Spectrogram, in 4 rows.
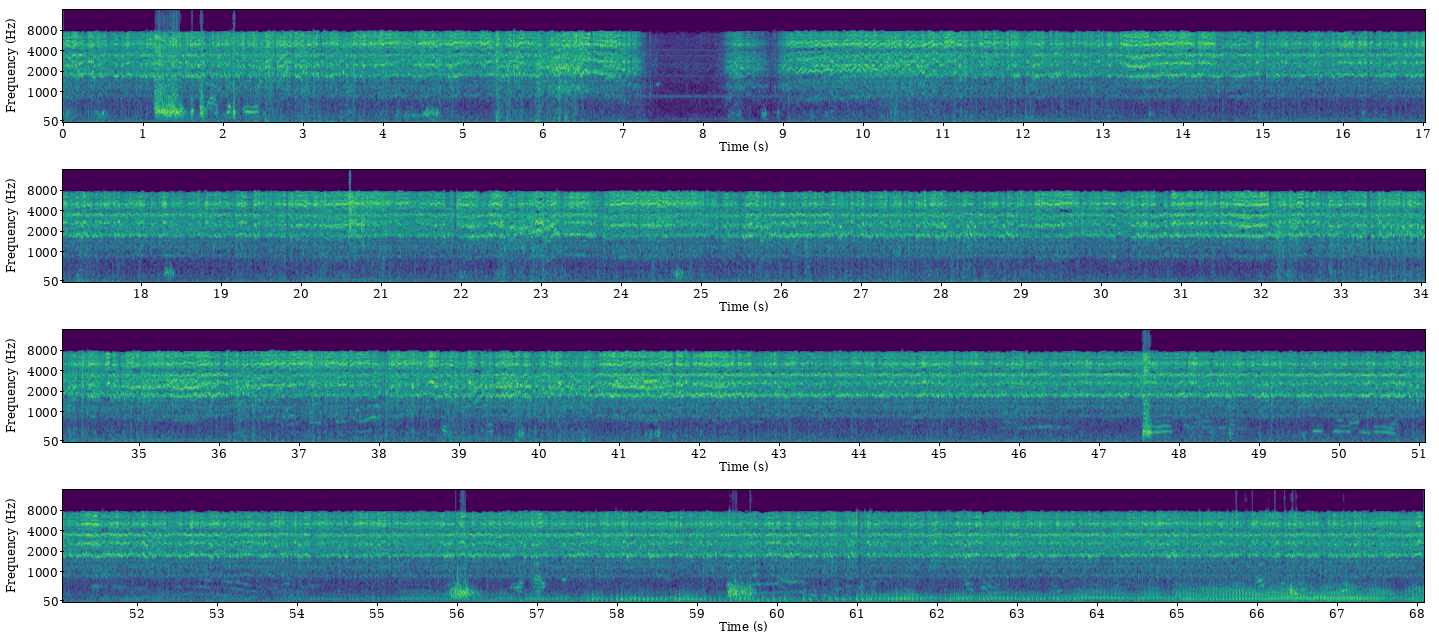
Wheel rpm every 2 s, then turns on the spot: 230, 230, 230, 140, 70, 220, 230, 230, 230, 230, 230, 220, 220, 230, 230, 230, 230, 230, 220, 230, 210, 230, 230, 230, 230, 230, 230, 230, 240, 230, 230, 230, 230, 240.
none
